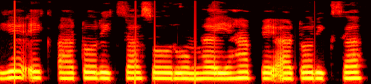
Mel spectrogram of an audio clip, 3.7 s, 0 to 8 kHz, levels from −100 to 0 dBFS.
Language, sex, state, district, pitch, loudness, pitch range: Hindi, female, Bihar, Sitamarhi, 205 Hz, -20 LUFS, 200-215 Hz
